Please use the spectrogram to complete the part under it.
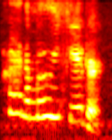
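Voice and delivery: high, half-laughing mock outrage; mock indignant complaint. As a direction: ham up being wronged, laughing as you go. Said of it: "And I'm going".

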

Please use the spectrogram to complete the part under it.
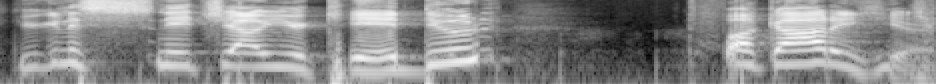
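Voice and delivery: high, loud disbelief; incredulous rant. Real, not acted. Podcaster ranting at snitching parents, high and loud. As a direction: explode in mocking outrage.

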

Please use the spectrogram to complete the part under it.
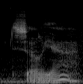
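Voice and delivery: soft whispered aside. Real, not acted. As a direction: breathe it out as a whisper. Whispered end of a thought.

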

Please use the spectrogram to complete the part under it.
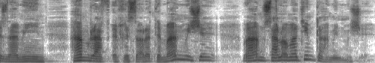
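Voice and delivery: put-on a calm, sly old lender talking down to the young man; old moneylender Chiarenza. Chiarenza lays out terms.

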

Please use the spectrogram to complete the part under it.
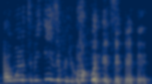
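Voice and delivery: high, loud lovestruck sigh; swooning boyfriend. Retold or imitated. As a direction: gush like a smitten teen. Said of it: "he's gonna be like".

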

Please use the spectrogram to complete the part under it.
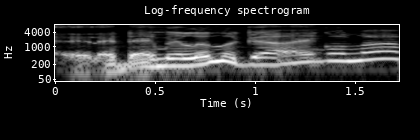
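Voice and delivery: high mock old-man voice; granddad. Granddad admitting Lillard is good, a high mock voice. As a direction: lightly imitate granddad conceding. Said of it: "he said".

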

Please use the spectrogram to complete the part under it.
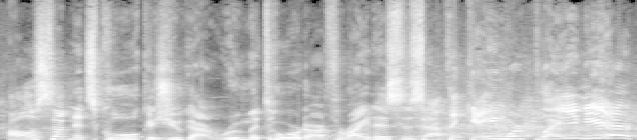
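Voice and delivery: rising to an indignant yell; mock outraged shout.

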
